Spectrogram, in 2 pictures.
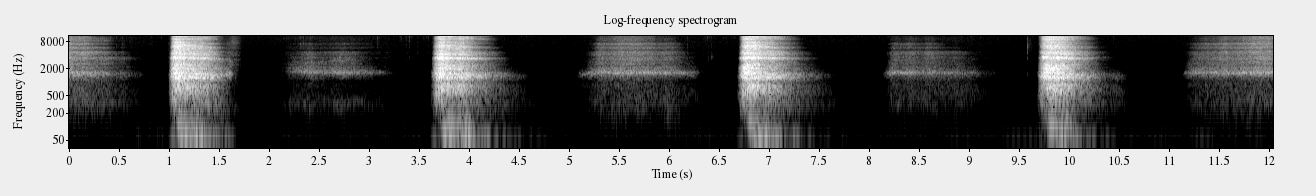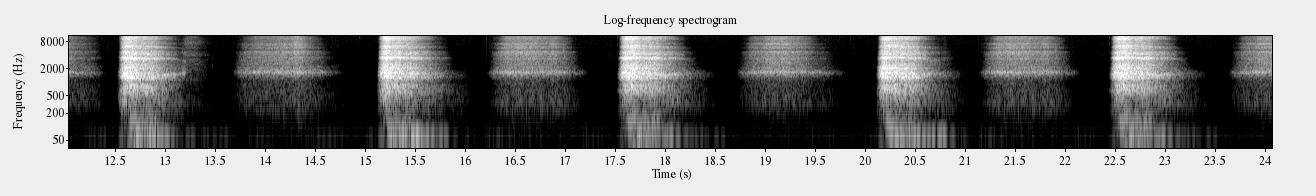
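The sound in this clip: Deep, slow breathing in and out as a relaxation exercise: many regular cycles, each a soft inhalation followed by a loud, breathy, sighing exhalation, with quiet pauses between them and no talk.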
